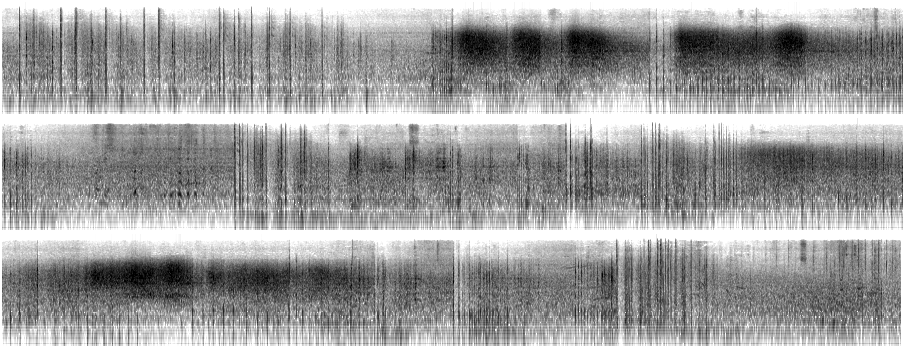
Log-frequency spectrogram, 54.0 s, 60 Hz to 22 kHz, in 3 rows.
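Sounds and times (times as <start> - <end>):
firework shells bursting: 34.0 - 54.0.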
